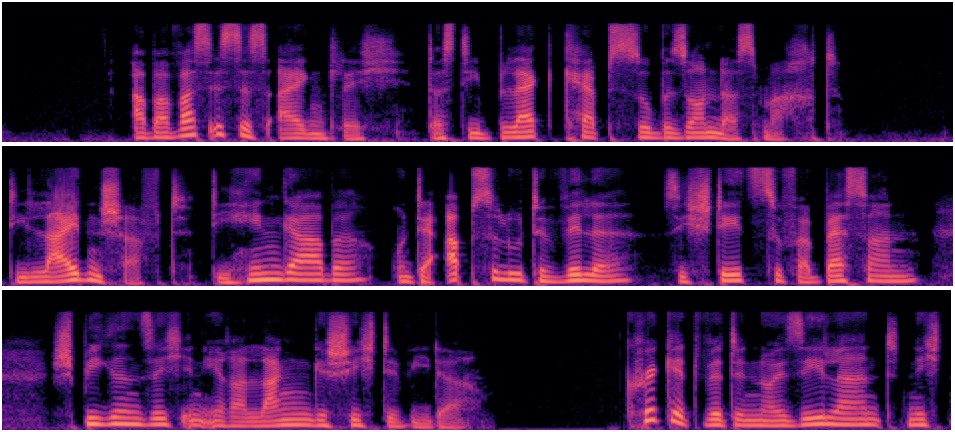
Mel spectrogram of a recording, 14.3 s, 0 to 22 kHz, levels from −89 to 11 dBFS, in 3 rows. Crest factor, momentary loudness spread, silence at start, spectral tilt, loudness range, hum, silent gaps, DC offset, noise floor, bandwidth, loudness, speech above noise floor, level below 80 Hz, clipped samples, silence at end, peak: 18 dB; 13 LU; 0.65 s; -5 dB/octave; 3 LU; none; none; under 0.1%; -63 dBFS; 12 kHz; -20 LUFS; 44 dB; -48 dBFS; under 0.1%; 0.05 s; -2 dBFS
